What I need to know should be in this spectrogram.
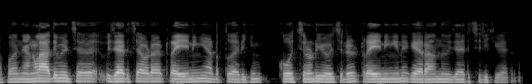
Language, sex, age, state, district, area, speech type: Malayalam, male, 18-30, Kerala, Kottayam, rural, spontaneous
